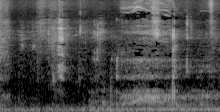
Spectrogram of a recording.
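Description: Near silence, with a couple of faint clicks from a plastic action figure being handled, once about half a second in and again near the end.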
